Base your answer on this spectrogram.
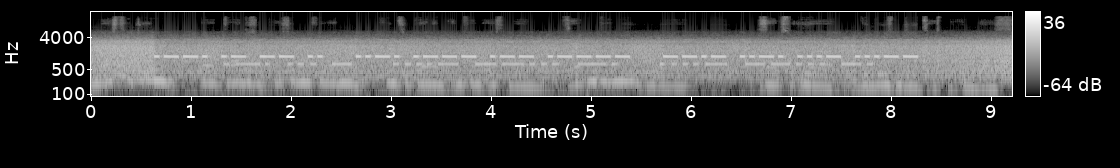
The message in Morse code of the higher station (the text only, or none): PAMI FJW1 QFV3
